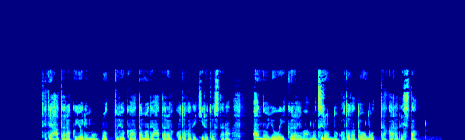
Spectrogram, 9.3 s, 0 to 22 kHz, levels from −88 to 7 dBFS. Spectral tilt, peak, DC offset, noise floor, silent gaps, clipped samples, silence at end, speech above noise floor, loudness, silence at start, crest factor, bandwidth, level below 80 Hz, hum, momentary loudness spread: -4 dB/octave; -12 dBFS; under 0.1%; -85 dBFS; none; under 0.1%; 1 s; 52 dB; -33 LUFS; 0.85 s; 22 dB; 11.5 kHz; -74 dBFS; none; 8 LU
